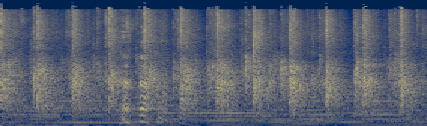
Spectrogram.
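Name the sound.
audience clapping hands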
